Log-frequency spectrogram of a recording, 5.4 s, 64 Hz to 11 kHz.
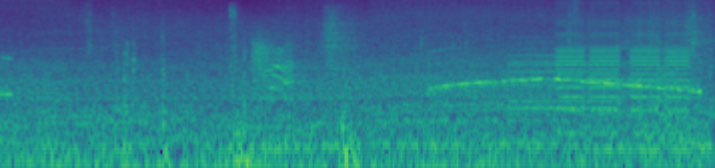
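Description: A fire truck siren in Grand Theft Auto 1 wails with a rising, sweeping tone over steady engine rumble and busy background noise.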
